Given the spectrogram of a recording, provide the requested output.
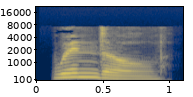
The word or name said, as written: windle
